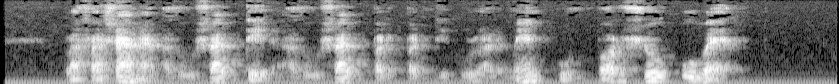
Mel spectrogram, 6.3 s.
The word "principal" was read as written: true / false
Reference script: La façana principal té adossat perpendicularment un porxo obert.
false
